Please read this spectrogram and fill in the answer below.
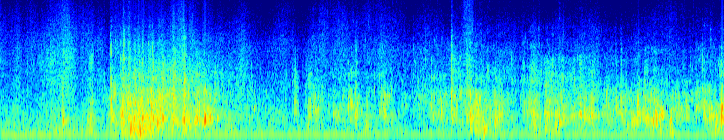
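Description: Water splashing and sloshing against a fishing kayak's hull as a hooked yellowfin tuna thrashes at the surface beside it during the end of the fight. The splashing is loudest about a second in and again in the second half.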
